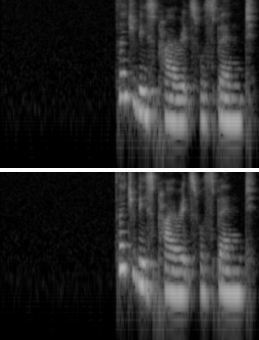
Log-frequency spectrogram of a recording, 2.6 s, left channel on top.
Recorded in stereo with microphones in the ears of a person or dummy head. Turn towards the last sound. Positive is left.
turn(degrees=5)  # may be behind; listen again after turning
